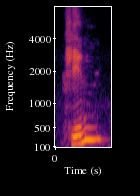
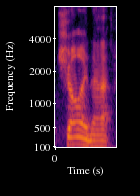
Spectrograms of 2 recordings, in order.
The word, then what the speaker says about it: Qin: Now, in case you've forgotten, from the state of Chin, pronounced Chin, from which we get Chinese.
